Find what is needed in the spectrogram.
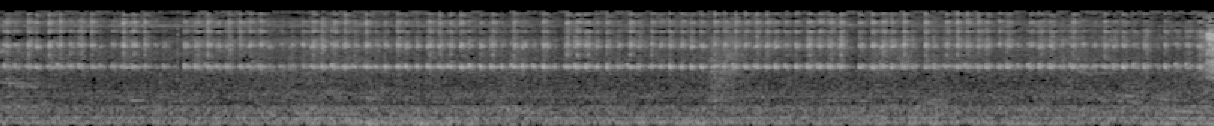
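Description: A cricket trilling steadily at one high pitch, the trill finely pulsed and unbroken, over a low steady background rumble.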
